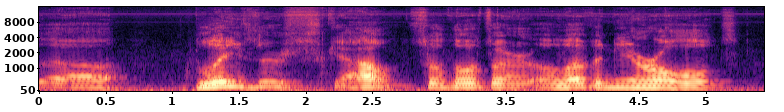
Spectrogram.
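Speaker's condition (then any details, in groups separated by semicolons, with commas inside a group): Cerebral palsy; from birth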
